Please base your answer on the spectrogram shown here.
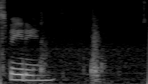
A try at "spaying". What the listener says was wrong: Spaying. There's no D.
